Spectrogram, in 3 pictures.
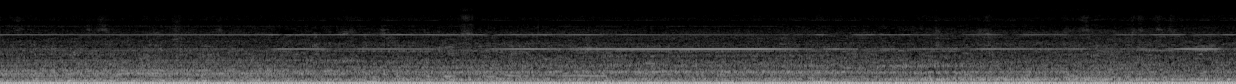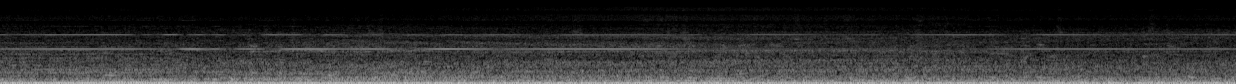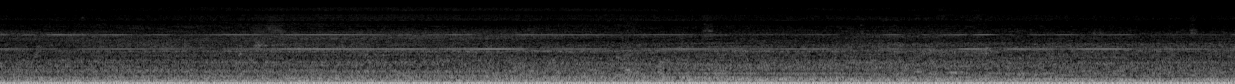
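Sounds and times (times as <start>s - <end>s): diesel engine idling: 0.0s - 37.0s
high-pitched whine: 0.0s - 37.0s.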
